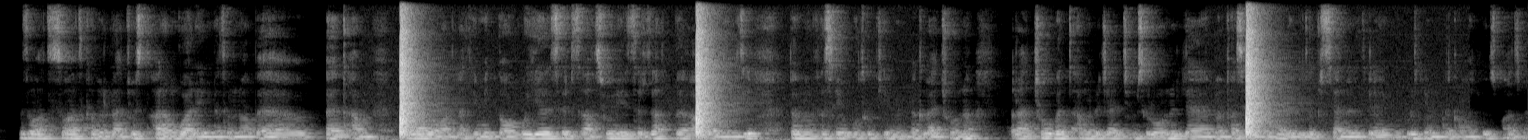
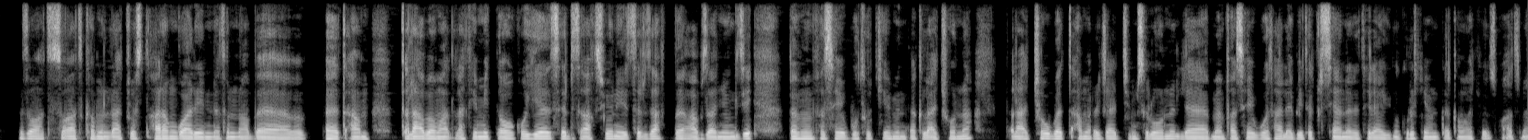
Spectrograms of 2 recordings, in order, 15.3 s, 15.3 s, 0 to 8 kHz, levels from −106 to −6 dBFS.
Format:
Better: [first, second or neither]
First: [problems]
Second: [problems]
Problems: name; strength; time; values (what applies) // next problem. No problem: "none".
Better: second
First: background sound (Clapping); 5 dB above the speech // room echo; dies away in 0.5 s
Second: none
